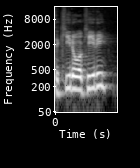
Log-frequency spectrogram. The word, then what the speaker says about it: Taika Waititi: Next thing is, got to remember I mispronounce this, Taika Ta- Taika Waititi.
